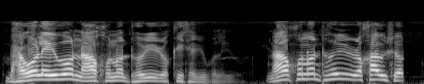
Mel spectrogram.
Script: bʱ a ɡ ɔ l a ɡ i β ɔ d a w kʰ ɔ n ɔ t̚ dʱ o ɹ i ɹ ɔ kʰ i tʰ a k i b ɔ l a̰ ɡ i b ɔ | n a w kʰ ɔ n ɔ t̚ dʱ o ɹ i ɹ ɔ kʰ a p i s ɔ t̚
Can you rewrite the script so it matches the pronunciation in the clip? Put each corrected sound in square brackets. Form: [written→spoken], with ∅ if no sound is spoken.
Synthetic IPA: bʱ a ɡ ɔ l a ɡ i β ɔ [d→n] a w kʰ ɔ n ɔ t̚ dʱ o ɹ i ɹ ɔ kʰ i tʰ a k i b ɔ l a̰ ɡ i b ɔ | n a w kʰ ɔ n ɔ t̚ dʱ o ɹ i ɹ ɔ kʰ a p i s ɔ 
